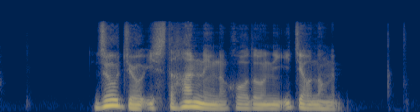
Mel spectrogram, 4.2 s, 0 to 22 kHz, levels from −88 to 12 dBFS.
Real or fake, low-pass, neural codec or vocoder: fake; 10.8 kHz; codec, 16 kHz in and 24 kHz out, 0.9 kbps, LongCat-Audio-Codec, fine tuned four codebook decoder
